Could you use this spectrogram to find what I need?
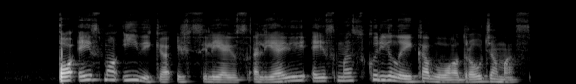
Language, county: Lithuanian, Klaipėda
